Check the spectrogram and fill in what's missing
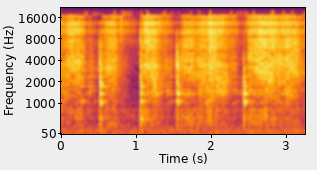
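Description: Groundnuts roasting in hot sand are stirred in bulk, giving a steady dry gritty rasp with four sharp scraping strokes standing out at a fairly regular pace, close and moderately loud, with no voices.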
